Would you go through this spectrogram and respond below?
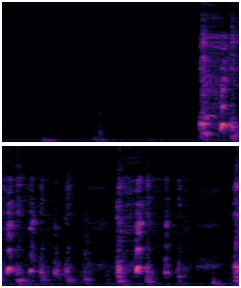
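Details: Sudden-onset nonstop coughing fit that kept worsening, bringing tears and repeated position changes for comfort: silence, then a run of rapid harsh coughs with barely a pause for breath; prolonged coughing fit.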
